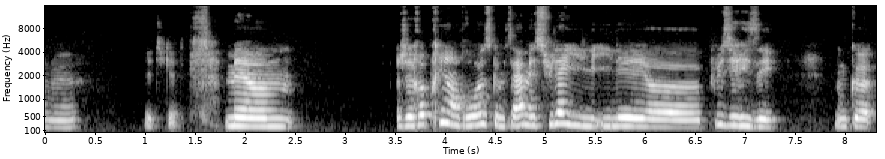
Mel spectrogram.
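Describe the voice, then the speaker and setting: A woman's voice: on the high side, a little hiss or hum. A woman, chatting through a casual product review with many fillers and restarts. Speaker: beauty vlogger.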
